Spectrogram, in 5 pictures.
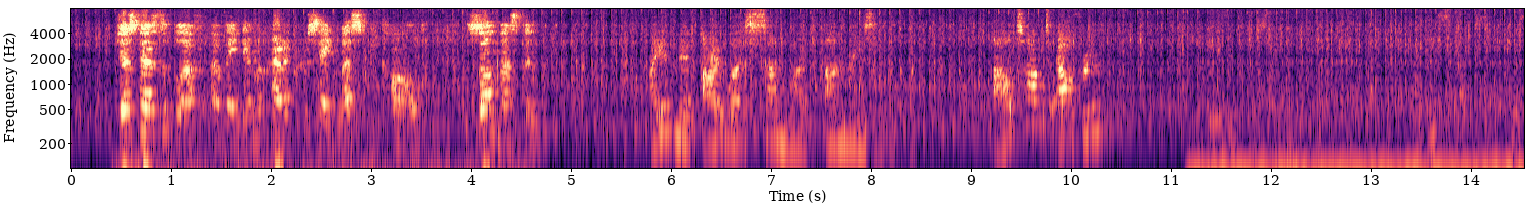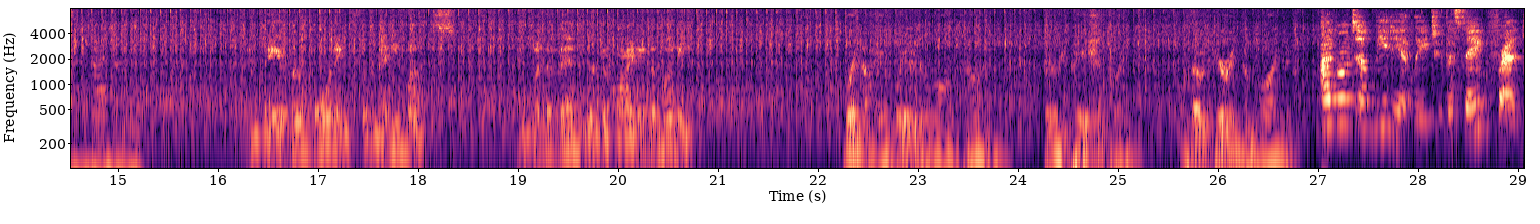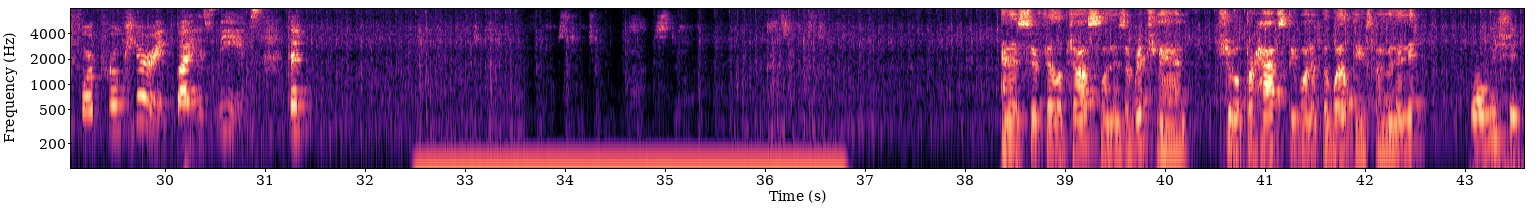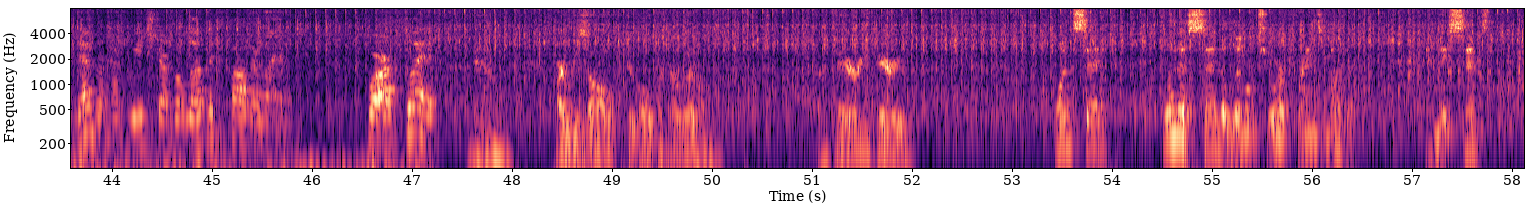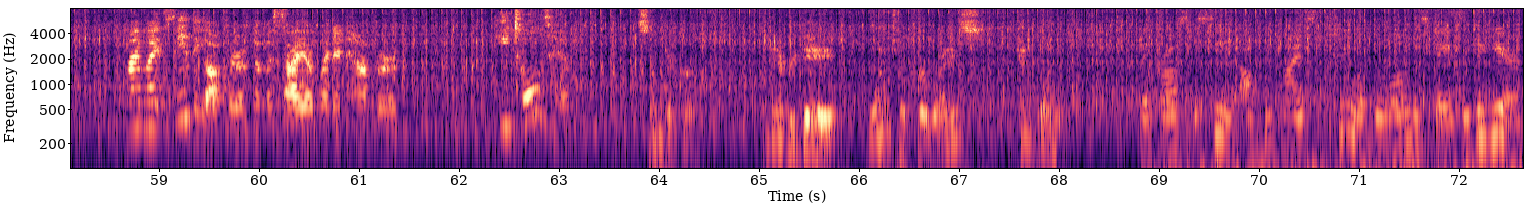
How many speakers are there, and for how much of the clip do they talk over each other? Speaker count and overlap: nine, no overlap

